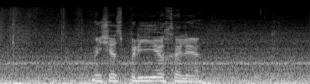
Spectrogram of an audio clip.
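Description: A man talks in a car.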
